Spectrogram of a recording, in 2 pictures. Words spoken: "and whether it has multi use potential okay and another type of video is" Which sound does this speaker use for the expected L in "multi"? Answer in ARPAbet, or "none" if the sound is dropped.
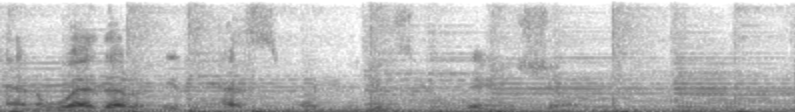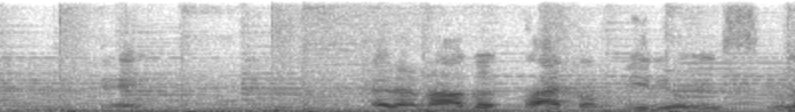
none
